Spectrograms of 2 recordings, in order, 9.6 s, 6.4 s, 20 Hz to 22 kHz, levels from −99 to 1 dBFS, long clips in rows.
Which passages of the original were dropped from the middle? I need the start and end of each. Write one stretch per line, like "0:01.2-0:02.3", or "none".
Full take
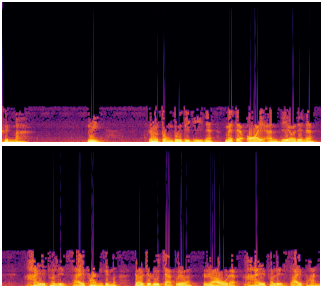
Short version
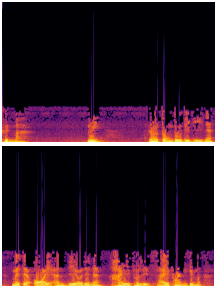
0:04.8-0:05.1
